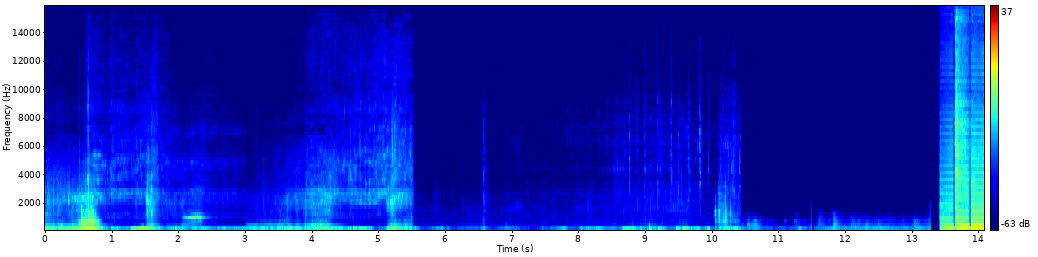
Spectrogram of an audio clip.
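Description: Bicycle tyres crunch over dry dirt.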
